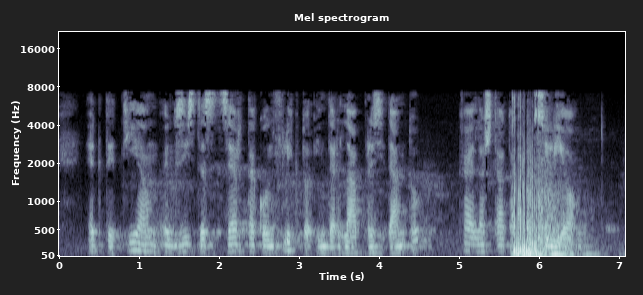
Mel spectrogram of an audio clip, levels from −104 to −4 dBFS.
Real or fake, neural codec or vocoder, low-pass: real; none; 7.2 kHz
